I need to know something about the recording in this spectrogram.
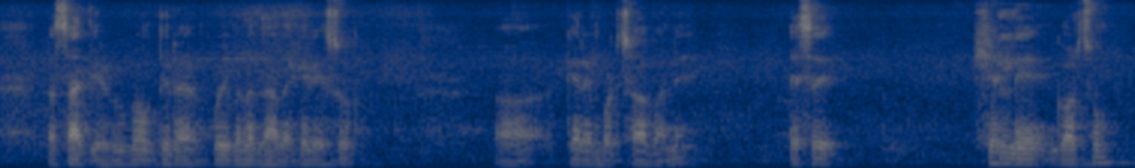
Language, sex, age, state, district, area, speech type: Nepali, male, 18-30, West Bengal, Darjeeling, rural, spontaneous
